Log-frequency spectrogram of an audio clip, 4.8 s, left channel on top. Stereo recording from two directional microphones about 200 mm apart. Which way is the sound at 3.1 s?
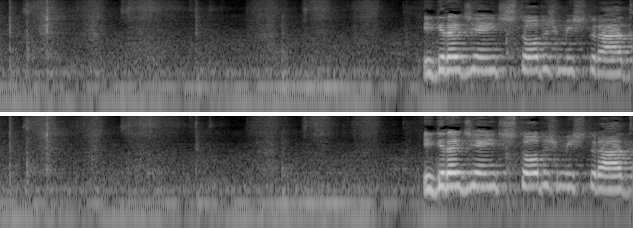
30° right (ahead or behind).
